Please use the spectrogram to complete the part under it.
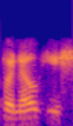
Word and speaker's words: Inoki: And then today they had a press conference to put in, how do you say his last name, Inoki? Is that right? – Oh, yeah, Antonio Inoki. Okay.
